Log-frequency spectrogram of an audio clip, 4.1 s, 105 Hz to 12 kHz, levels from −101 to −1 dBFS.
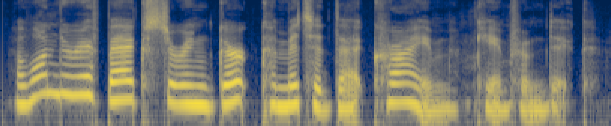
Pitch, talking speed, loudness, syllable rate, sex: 250 Hz, 175 wpm, -17 LUFS, 4.6 syllables/s, female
